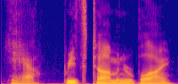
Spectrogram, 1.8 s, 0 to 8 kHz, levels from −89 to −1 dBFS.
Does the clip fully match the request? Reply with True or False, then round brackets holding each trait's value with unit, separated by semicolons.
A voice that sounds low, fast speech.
False (85 Hz; 170 wpm)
